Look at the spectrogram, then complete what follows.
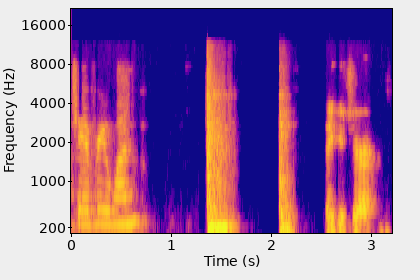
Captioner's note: gavel banging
